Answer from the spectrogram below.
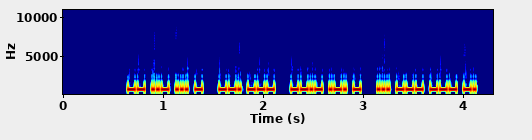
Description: Morse code, heard as a keyed tone, about 53 wpm, 700 Hz. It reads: MUST GO QRT SOON
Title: Common QSO Phrases 50wpm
